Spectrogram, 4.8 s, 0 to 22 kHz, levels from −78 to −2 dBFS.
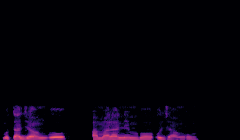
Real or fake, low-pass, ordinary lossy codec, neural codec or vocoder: real; 5.4 kHz; AAC, 24 kbps; none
